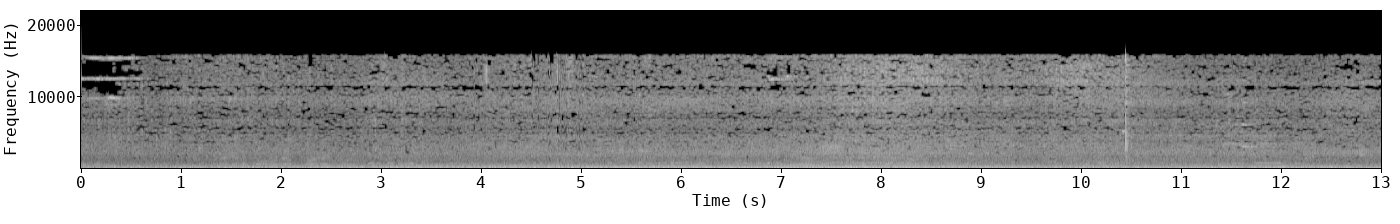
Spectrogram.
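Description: Steady road traffic dominated by motorcycle engines idling and moving off in a queue, with people's voices mixed in.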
